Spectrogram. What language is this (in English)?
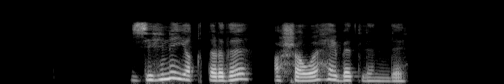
Bashkir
